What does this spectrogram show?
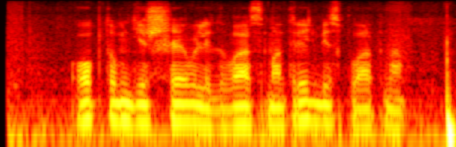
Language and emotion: Russian, neutral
